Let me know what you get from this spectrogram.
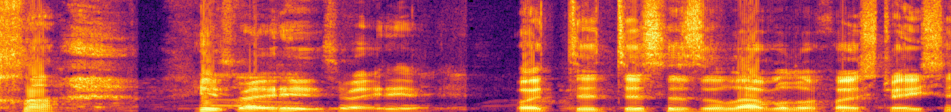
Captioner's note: laughter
